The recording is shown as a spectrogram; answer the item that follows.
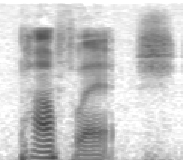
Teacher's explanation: The word is commonly pronounced by Americans parfleche, with the accent on the last syllable.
